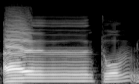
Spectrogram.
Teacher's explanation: dan nun sukun itu sama bunyinya kedua-duanya adalah bunyi n maka ketika bertemu ta nunnya disamarkan ke huruf ta an langsung kepada makhraj daripada makhraj huruf ta wtum seperti itu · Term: Ikhfa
